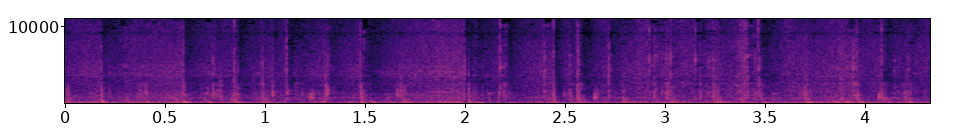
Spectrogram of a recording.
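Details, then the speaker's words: Mercedes GLS rear door handle being worked: sharp, irregular plastic clicks and rattles over a steady idle; the handle is made slightly loose, perhaps on purpose, and rattles. "For example, the back door handle, it's made a little bit loose and I guess that's made on purpose, but in practice it looks like this."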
